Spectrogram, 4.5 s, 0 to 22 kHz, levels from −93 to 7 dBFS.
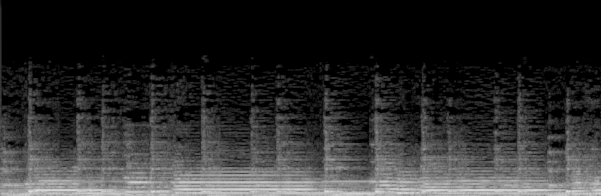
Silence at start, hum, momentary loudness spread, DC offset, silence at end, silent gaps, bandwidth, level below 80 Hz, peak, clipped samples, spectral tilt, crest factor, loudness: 0 s; none; 3 LU; under 0.1%; 0 s; none; 11 kHz; -38 dBFS; -2 dBFS; under 0.1%; -7 dB/octave; 12 dB; -13 LUFS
